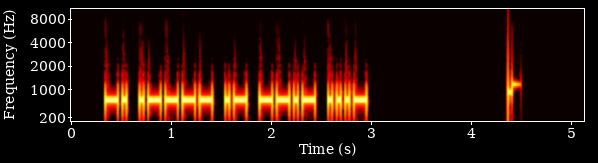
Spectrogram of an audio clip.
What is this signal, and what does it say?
Morse code, heard as a keyed tone, about 28 wpm, 700 Hz. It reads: N1AQV
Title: USA Call Signs - 5 Characters - 4x Character Spacing - 28wpm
